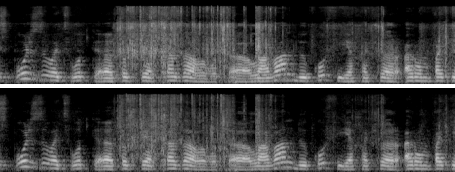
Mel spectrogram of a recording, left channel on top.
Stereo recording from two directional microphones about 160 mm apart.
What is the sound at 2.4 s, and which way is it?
Speech, 20° right (ahead or behind).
